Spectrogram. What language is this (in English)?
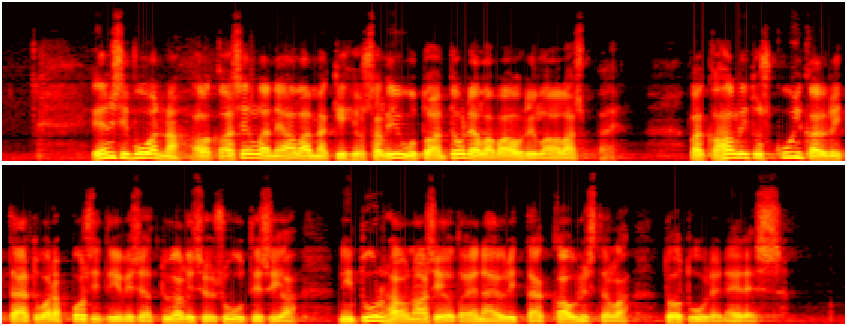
Finnish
